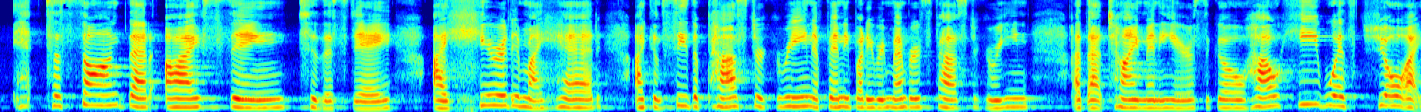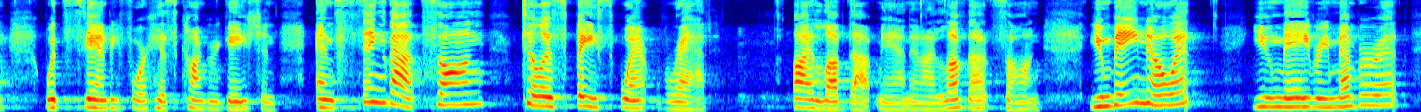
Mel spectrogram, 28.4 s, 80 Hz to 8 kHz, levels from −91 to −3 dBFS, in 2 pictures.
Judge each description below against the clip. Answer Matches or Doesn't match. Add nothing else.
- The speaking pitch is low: Doesn't match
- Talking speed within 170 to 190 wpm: Doesn't match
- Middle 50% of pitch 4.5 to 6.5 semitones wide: Doesn't match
